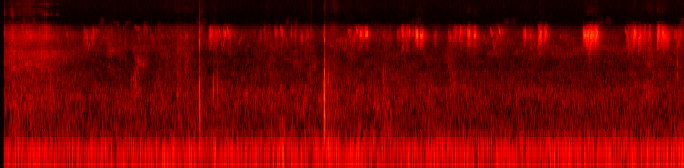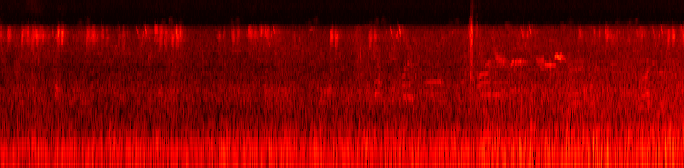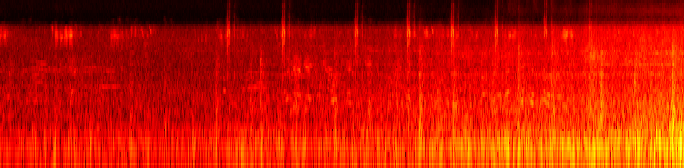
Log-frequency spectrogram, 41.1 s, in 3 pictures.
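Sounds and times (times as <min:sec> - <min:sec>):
faint bird chirping: 0:00.1 - 0:41.0
sharp clicks: 0:23.0 - 0:23.4, 0:31.6 - 0:40.2.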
